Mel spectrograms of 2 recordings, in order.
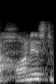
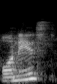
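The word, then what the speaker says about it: honest: আর এটা হনেস্ট বলবা না। অনেস্ট আর এটা জেন্টেল।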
